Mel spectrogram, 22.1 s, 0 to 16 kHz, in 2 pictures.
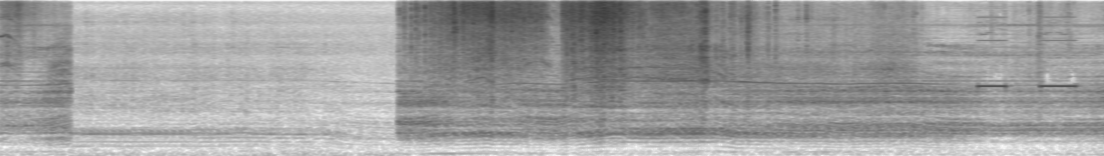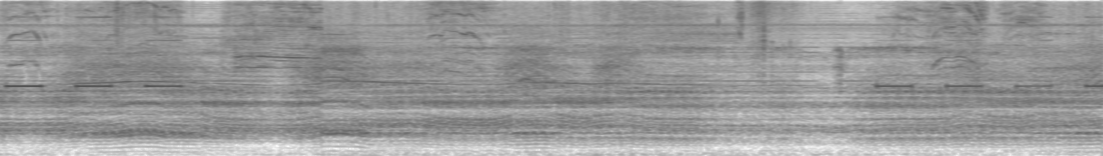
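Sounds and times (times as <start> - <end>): simulated diesel engine: 0.0 - 22.0
short reversing beeps: 9.8 - 14.2.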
